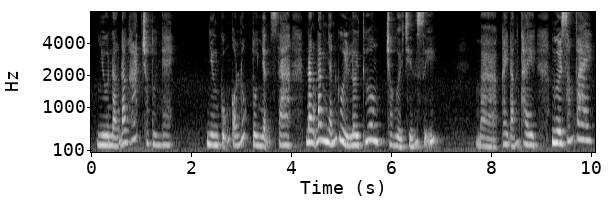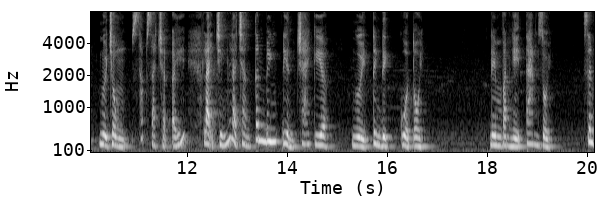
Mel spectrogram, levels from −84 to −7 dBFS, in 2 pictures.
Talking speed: 170 wpm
